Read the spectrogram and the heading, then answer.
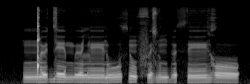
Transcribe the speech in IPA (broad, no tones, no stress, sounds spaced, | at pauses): ŋ͡ǃ ø d eː m ʏː l ẽː ɾ uː θ ɾ ũ f ʏ z ũ ɡ͡b ø θ ẽː ɣ oː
